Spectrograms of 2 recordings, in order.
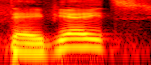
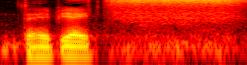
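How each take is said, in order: First: The name is said short and clipped. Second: The final s is stretched into a hiss. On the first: "It's very truncated" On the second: "you can make a little snake at the end of yours"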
